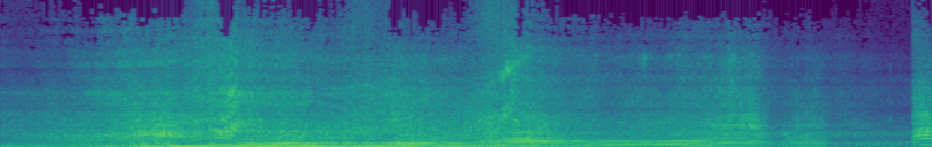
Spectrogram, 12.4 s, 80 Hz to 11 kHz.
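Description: Convoy of supercars, including a Zenvo and a McLaren P1, accelerating up a mountain road. The engine note climbs steadily in pitch for several seconds, then drops as the gear changes. A fresh, louder rev starts just before the end.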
